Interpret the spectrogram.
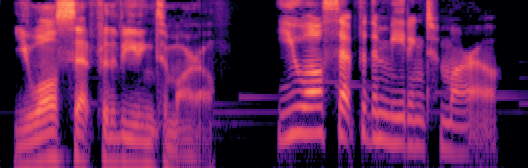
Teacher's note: And the rising intonation at the end signals it's a question.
